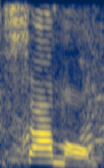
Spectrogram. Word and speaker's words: salmon: silent letter almond like salmon not salmon no salmon like wood should could talk walk in all these words we don't pronounce l it's a silent letter here like the video thank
